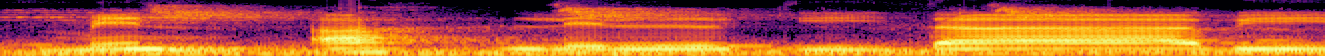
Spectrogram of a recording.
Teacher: میم نون زیر مین، میم اس نون ساکن کے ساتھ ملی تو نون ساکن کے بعد حروف ہلکی میں سے حمزہ آئی ہوئی ہے، تو یہاں پر اظہار کا قاعدہ لگے گا، یعنی ہم غنہ نہیں کریں گے۔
